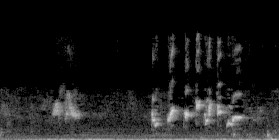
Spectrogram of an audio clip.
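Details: Red-whiskered bulbul, Phetchaburi-line song: a short soft chirp, a pause, then a fast warbling phrase of six or seven sweet whistled notes stepping up and down, ending with a low thump.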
